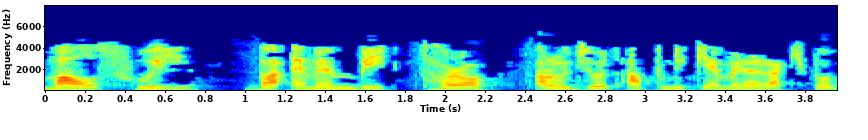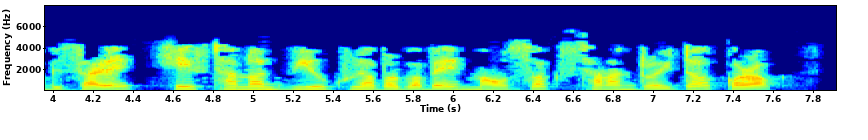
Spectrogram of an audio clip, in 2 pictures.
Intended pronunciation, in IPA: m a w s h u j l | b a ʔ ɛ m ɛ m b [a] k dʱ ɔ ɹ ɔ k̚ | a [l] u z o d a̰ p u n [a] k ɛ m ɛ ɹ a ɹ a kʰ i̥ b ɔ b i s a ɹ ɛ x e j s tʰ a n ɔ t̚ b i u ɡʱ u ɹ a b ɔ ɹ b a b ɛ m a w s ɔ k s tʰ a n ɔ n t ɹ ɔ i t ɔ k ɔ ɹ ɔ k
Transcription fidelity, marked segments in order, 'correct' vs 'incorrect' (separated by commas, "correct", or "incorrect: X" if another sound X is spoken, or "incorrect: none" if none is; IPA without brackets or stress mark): incorrect: i, incorrect: ɹ, incorrect: i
